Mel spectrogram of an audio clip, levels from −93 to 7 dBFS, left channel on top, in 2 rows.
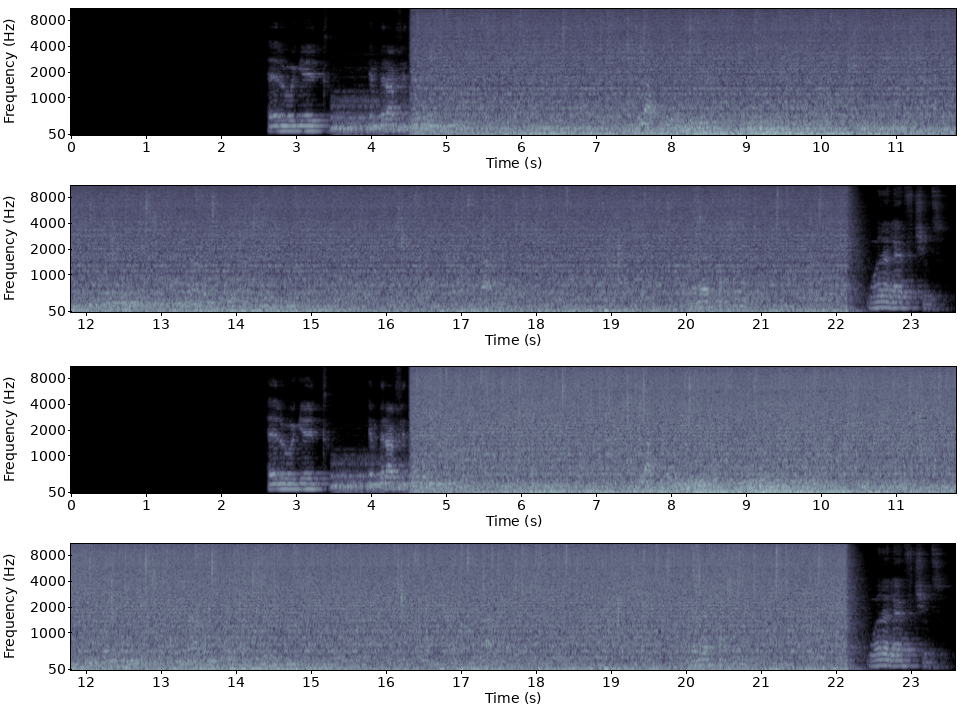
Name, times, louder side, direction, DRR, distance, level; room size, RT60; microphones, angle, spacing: voice 1, 2.6-3.4 4.0-5.4 12.2-12.8 13.2-14.6 20.0-21.0, right 1 dB, 80° right, 3 dB, 2.4 m, -38 dB
sound 1, 3.4-13.5, left 1 dB, 30° left, 1.3 m, -40 dB
sound 2, 4.5-22.2, right 4 dB, 45° right, 1.2 m, -28 dB
voice 2, 7.3-8.8 16.8-18.8 22.4-23.4, equal, 5° right, -1 dB, 2.5 m, -40 dB
10.5 x 9.1 x 7.7 m, 0.69 s
head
